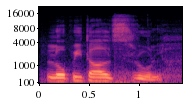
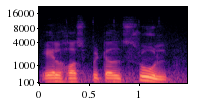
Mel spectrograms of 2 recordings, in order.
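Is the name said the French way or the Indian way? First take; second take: French; Indian. First: The name is said the French way. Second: The name is said the Indian way. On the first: "if you go by the French pronunciation" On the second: "in India we will call it"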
